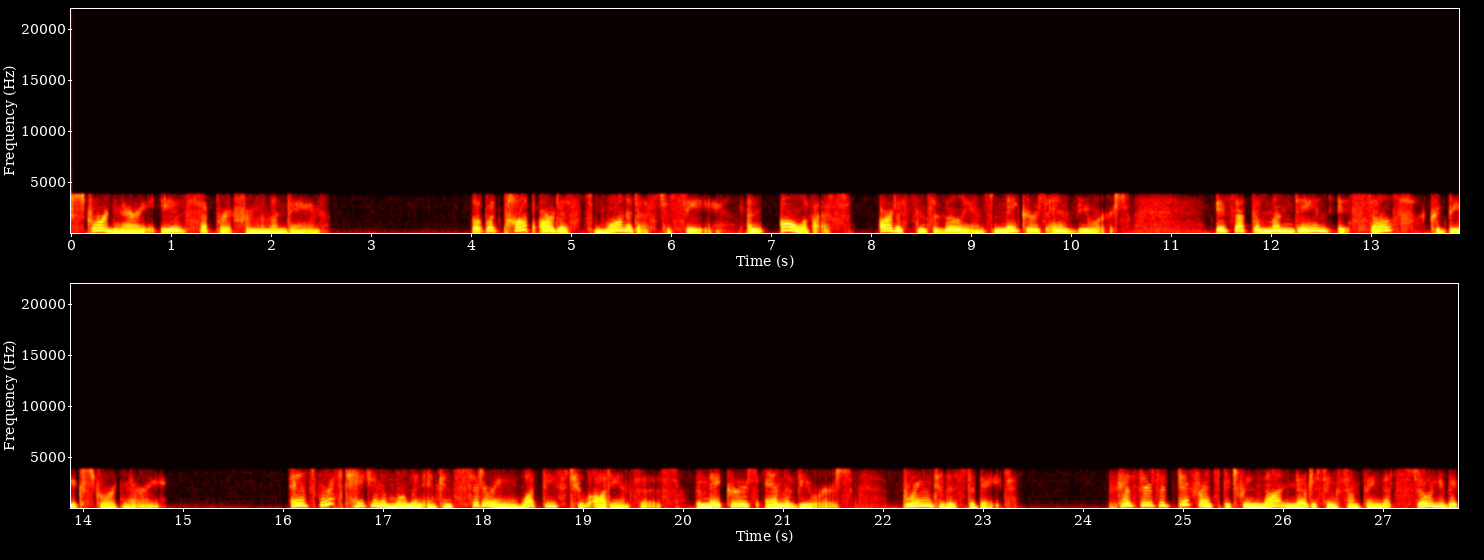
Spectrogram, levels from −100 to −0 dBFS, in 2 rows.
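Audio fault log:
throughout: G.729 codec. The speech is G.729A at 8 kbit/s, rebuilt from a vocal tract filter, pitch predictor and sparse pulses, so nothing above 4 kHz survives and the voice sounds plainly rough and synthetic.
0.73–0.80 s, 5.69–5.77 s, 12.54–12.80 s, 24.28–24.36 s: VoIP packet loss concealed by the speech codec. About 30 ms goes missing before "is separate from the", 30 ms between "what pop artists wanted" and "to see and all", 120 ms scattered over 240 ms (longest gap 60 ms) near 12.5 s, and 60 ms before "there's a difference between". The decoder extends its last pitch and filter with falling gain, producing brief fading smears of buzzy tone or coloured noise, and the voice stays weak or distorted afterwards.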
